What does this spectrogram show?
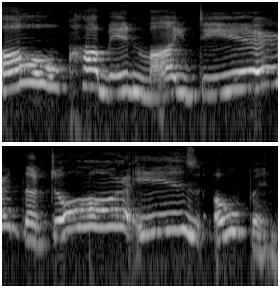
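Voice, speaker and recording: In a put-on character voice, the speech moves at a very slow pace with hardly any pauses. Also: female-sounding voice, high pitch for a woman. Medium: read story.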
